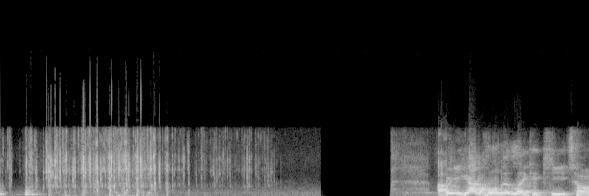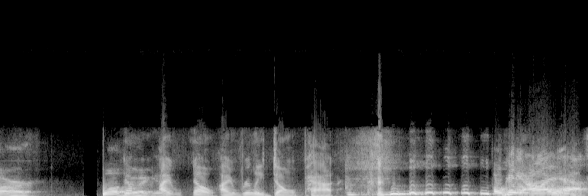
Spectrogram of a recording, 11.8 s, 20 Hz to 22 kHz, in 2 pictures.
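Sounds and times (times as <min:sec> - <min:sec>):
rapid clicky typing on a mechanical keyboard: 0:00.0 - 0:02.7
speech: 0:04.4 - 0:06.3, 0:07.0 - 0:10.2, 0:10.8 - 0:11.7.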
